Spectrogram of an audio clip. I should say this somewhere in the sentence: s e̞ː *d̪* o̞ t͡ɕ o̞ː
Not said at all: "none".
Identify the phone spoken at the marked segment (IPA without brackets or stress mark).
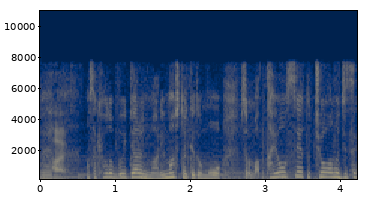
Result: t̪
